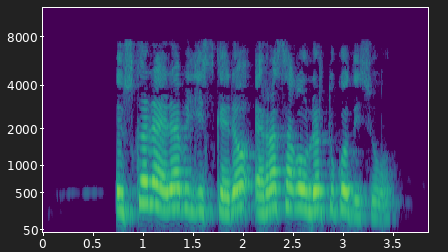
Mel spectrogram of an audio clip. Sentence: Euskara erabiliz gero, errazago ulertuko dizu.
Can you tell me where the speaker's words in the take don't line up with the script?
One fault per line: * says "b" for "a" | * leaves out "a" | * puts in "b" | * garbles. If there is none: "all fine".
all fine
